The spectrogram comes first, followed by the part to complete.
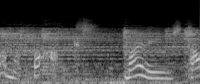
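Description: A young character's high-pitched cartoon voice speaking, sweeping up and down, over background music.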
